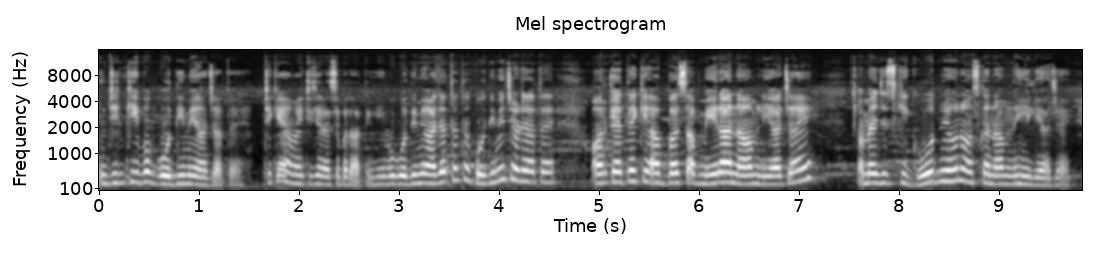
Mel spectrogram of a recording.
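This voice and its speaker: A woman's voice: on the high side, vocal fry, mellow, a little hiss or hum. A woman, teaching a Quran reading lesson to a child in a patient, explanatory way, checking in often. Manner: patient, explanatory, frequent "theek hai" check-ins.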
